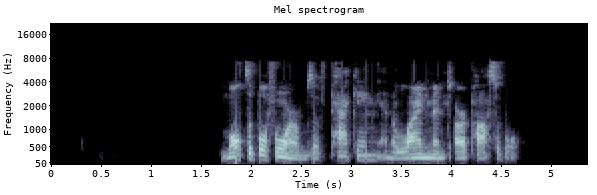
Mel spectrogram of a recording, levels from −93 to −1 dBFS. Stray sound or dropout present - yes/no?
no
